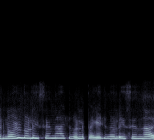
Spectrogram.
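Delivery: put-on high, insistent kid's denial; girl defending herself to her mother, high and insistent; child protesting innocence. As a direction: plead not guilty like a wronged little girl. Child denies hitting brother.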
